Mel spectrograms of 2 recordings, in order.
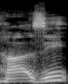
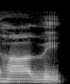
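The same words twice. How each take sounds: First: The middle consonant is a hissing z sound. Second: The middle consonant is a soft th sound. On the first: The speaker calls it wrong. "हाजी जी नहीं पढ़ेंगे" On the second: The speaker calls it right. "बल्कि हाजी"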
